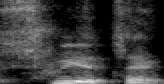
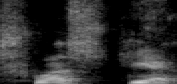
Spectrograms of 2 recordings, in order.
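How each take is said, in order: First: It is said as the English spelling suggests. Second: It is said with a Polish-style pronunciation. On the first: The speaker calls it wrong. "it reads like" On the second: The speaker calls it right. "it's actually pronounced"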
